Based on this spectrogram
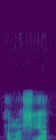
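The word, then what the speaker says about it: המשיח: it's not like that you have to say it is actually hamashiach that's how you say it in Hebrew tongue all right now when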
